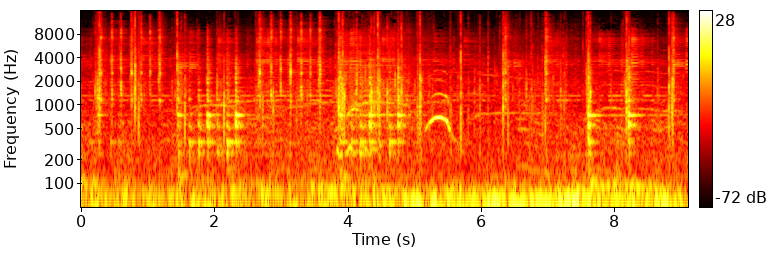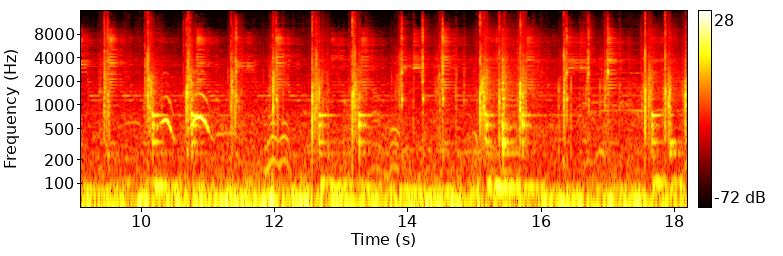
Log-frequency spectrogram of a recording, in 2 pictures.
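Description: Live Rajasthani Manganiyar folk music: a lead singer's voice in sliding, ornamented phrases over frequent, sharp percussion strikes from the ensemble.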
